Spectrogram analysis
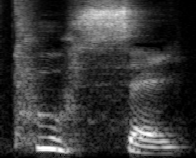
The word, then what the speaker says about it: tousser: want you to work out if you can spell it. Okay? Tousser, tousser.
